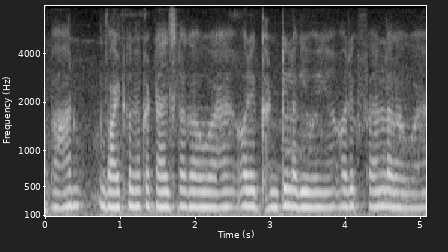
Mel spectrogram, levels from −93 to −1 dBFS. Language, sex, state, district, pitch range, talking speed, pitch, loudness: Hindi, female, Uttar Pradesh, Shamli, 210-220 Hz, 235 wpm, 215 Hz, -17 LUFS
